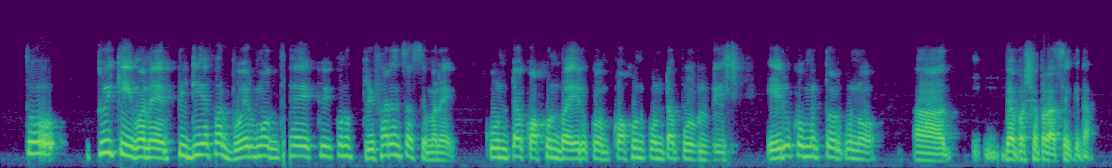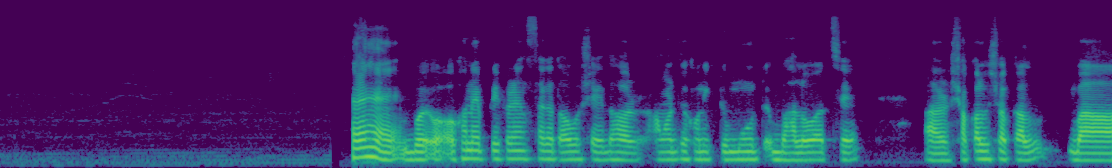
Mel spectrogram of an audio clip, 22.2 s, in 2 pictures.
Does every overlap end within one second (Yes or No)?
Yes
